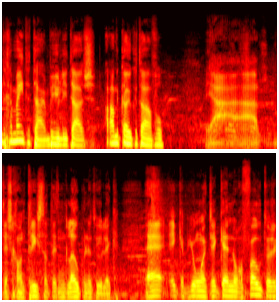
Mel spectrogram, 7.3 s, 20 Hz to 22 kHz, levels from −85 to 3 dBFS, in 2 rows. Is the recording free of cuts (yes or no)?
no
